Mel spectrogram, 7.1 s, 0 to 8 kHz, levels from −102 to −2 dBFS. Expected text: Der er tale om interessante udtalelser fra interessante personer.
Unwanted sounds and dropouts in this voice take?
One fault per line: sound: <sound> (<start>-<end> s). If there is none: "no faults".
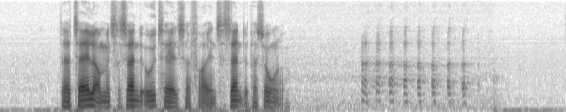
sound: laugh (4.5-6.0 s)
